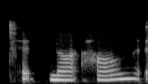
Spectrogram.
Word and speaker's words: Thich Nhat Hanh: Is it Thich Nhat Hanh? Is that how you say his name? – That's right.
